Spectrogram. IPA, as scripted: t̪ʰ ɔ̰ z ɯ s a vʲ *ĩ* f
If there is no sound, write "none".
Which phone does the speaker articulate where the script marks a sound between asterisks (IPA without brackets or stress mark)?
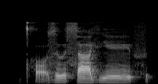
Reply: ẽ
